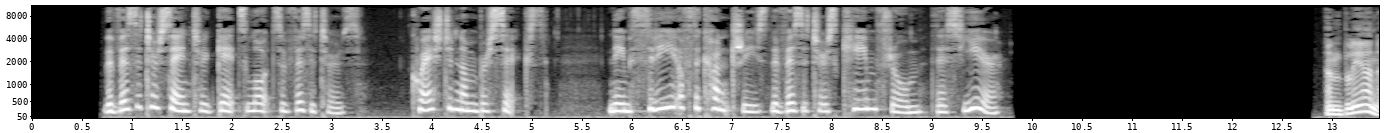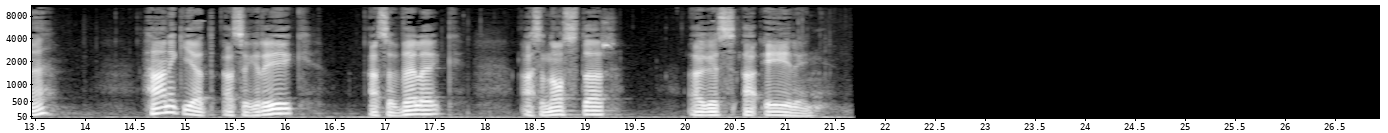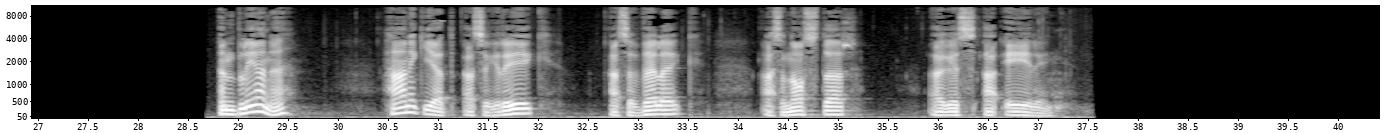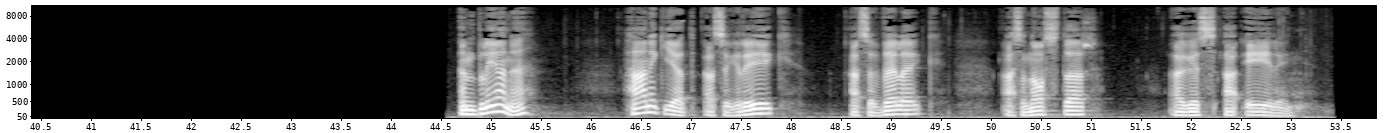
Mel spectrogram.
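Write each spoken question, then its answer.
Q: Name 3 of the countries the visitors came from this year.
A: Greece, Belgium, Austria, Ireland (any three)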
